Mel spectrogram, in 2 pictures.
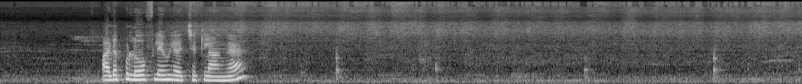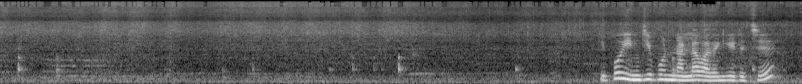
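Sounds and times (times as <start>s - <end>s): onion sizzling in oil: 1.1s - 16.0s
spoon tapping against pan: 7.0s - 7.4s, 8.0s - 12.2s.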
